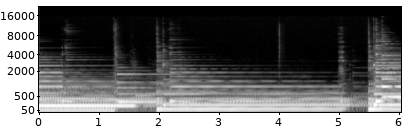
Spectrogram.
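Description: Harp playing slow plucked chords over deep, ringing bass notes, a new chord about every second or two, with a short lull before a fresh chord near the end.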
